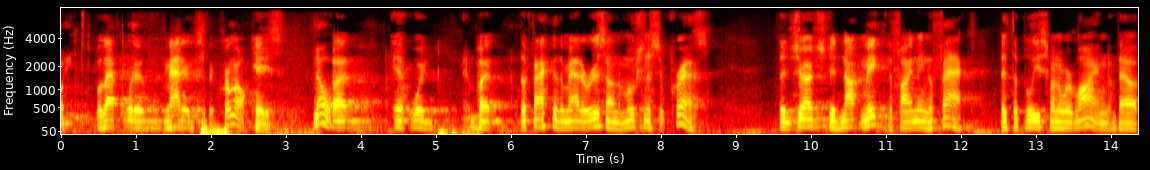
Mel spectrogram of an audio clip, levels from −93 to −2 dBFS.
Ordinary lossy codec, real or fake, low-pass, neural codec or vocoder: AAC, 32 kbps; fake; 7.2 kHz; codec, 16 kHz, 2 kbps, X-Codec, HuBERT features, trained on balanced general audio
